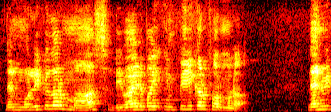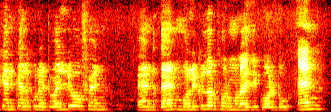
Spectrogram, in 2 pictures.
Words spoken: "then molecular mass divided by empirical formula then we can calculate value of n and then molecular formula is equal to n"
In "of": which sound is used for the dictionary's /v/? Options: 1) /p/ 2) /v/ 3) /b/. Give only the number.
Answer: 1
